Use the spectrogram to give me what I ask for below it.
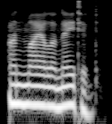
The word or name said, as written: unmyelinated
